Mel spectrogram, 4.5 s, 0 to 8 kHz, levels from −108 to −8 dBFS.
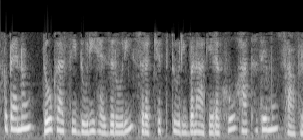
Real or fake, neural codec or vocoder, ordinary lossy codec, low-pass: real; none; AAC, 16 kbps; 7.2 kHz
